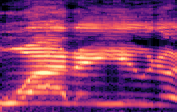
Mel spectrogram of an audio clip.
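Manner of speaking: shrill, very high holler at the top of the lungs. Man retelling what he hollered when the wires plugged him in: retelling a holler. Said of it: "I hollered out to the top of my lungs".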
